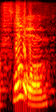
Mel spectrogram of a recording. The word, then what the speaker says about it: phloem: I like to remember phloem is that even though it starts with a pH the F sound at the beginning of phloem is similar to food and the nutrients transported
